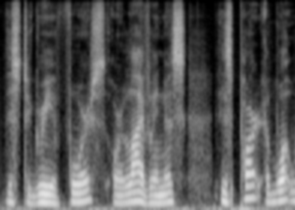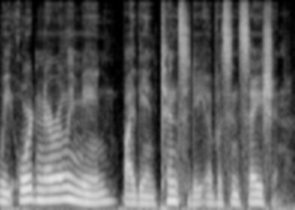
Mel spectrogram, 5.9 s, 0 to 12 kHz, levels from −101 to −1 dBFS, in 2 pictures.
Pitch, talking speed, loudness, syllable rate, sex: 140 Hz, 195 wpm, -18 LUFS, 6.3 syllables/s, male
